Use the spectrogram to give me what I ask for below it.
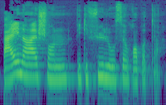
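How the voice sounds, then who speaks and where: A woman's voice: medium pitch, fairly even intonation, measured pace, a bit bright. A woman with an Austrian German accent, performing a scripted cabaret monologue in a playful way. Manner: playful, acts out joke voices. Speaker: cabaret artist.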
